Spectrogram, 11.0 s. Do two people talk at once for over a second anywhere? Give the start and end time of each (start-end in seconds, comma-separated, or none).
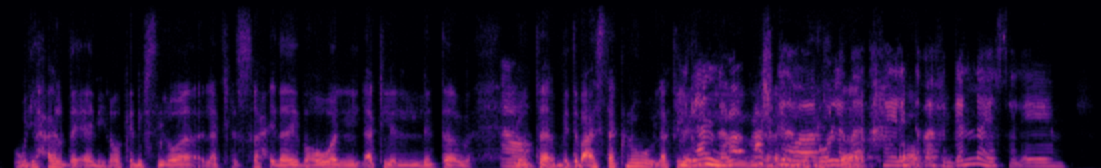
6.7-9.2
